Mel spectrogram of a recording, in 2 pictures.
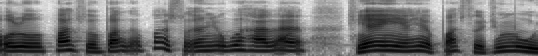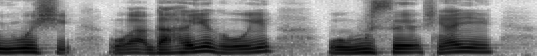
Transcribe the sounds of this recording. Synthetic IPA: wo̰˦lo˧pa˦so˧˨ba˧ɡa˧pa˦so˨e˦ɲi˦ɡʷo˦ɦa˦la̰˦ja˧ | ʃi˨ja˦je˦ja˧ha˦pa˦so˨t͡ʃi˦ma˦wo˨ji˨wo˧ʃḭ˨ | wo̰˨a˨ɡa˨ɦe˧je˦ɡe˨wo˧je˦ | wo˨wu˧se˧ʃi˨a˦je˧

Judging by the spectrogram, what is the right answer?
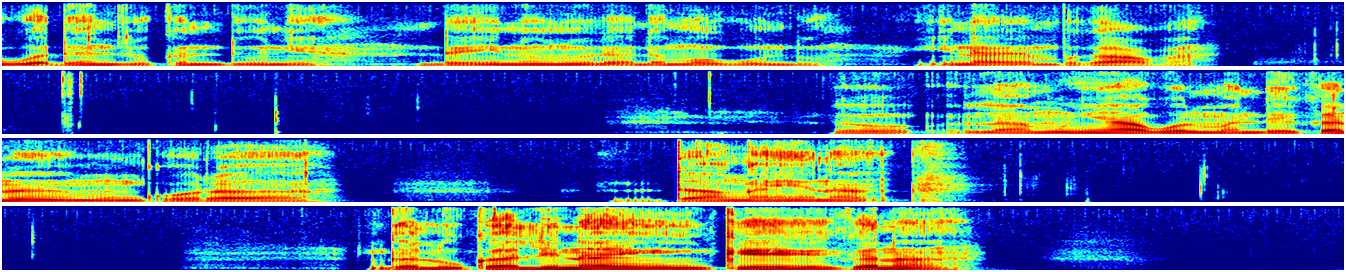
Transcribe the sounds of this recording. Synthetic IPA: ɡʷa˨da˦n˦d͡ʒu˨ki˦ndu˦ni˦ja˨da˨i˦nu˦nu˦˨da̰˨da˦ma˨ɡṵ˨ndu˦ | ḭ˦na˨mbə˦ka˦˨ɣva̰˦ | to˨la˨mu˦ŋ˦ja˦ɡo˨lma˨nde˦ka˦na˨mu˨ko̰˨ɾa˦ | da˨ŋa˨ja˦na˦ | ɡa˨lu˨ka˨li˦na˨ji˨ka˦ka˦na˨

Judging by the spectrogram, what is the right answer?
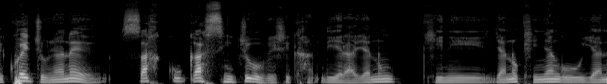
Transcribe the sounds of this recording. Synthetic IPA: i˧kʷʰwe˦t͡ʃu˨ɲã˧nẽ˦˨sa˦ku˦ka˦sĩ˧t͡ʃu˦˧˨βi˨ʂi˧kʰa̰˨nd̪i˧e˧ɾa̰˨ja˧nũ˦ | kʰi˧nĩ˧ja˧nũ˦kʰi˧ɲã˦ŋɡu˧ja˧n

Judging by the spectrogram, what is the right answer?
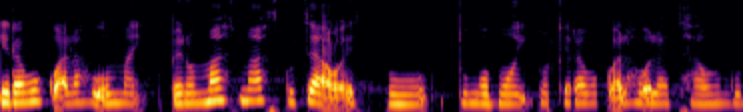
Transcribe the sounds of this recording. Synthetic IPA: i˧ɾa˧βu˦kʷa̰˧la˧ɦu˧ʔu˧mã˧jpe˧ɾo˧mã˦smã˦sku˧t͡sa˦ʔo̰˧ʔḛ˧st̪pu˧pu˧ŋɡo˧mõ˧jpo˧ɾke˧ɾa˧βu˦kʷa̰˧la˦ɦu˦ʔla˧t͡sʰa˧wu˧ŋɡu˧

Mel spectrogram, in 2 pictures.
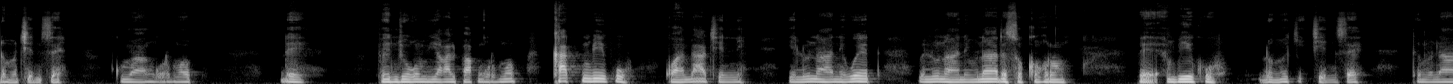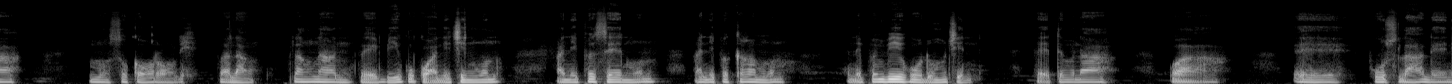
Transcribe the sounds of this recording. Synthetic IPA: do˨mu˨t͡ʃi˨nse˦ | ku˦ma˨˦ŋɡṵ˨ɾmo˦p̚ | ɗe˦ | pe˨n˦d͡ʒu˦ku˦m˨ja˨ka˦lpa˨kŋ̩˦ɡu˨ɾmo˦p̚ | ka˦t̚m̩˦bi˦ku˦ | kwa˨nda̰˦t͡ʃi˨nːi˨ | ji˨lu˦na˨ni˨we˦t | bi˨lu˦na˨ni˨mi˨na˦de˦so˨kːo˨kɾo˨ŋ | pḛ˨˦m̩˦bi˦ku˦ | ɗo˨mi˦ki̥˨t͡ʃi˨nse˦ | te˦mi˨na˦ | mu˨su˦ko˨kɾo̰˨ŋdi˨ | pe˨la˨ŋ | pə˦la˦ŋna˦˨npḛ˨m˦bi˦ku˦kṵ˨a̰˨ni˨t͡ʃi˨nmu˦n | a˨ni˨pə˦se˨nmu˦n | a˨ni˨pe˦ka˦ka˦mu˦n | a˨nḭ˨pə˦mbi˦ku˦˨ɗu˨mu˦t͡ʃi˨n | pḛ˨ti˦mi˨˦na˦ | ku˦a̰˦ | e˨ | pu˦sla˨˦nde˦ni˨

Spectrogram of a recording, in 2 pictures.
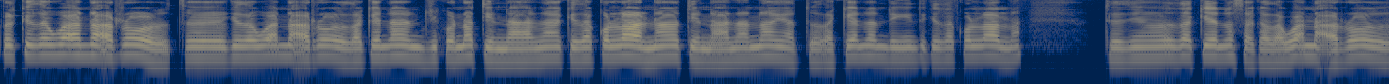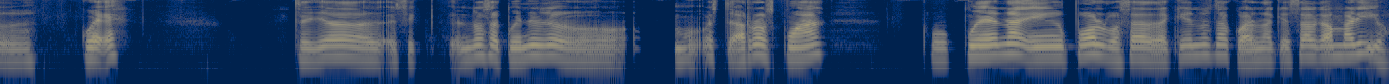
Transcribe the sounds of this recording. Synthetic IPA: pe˧ɾki˧ða˧wa˦nã˦˧a˧ro˦st̪e˧ki˧ða˧wa˦nã̰˧a˧ro˦sða˧ke˦nã˦ɾi˧ko˧nã˦t̪i˧nã˨nã˦ki˧ða˧ko˧la˦˨lnã˦t̪i˧nã˨˧nã˧nã˦ɲã˧t̪u˨ða̰˧ke˦nã˦ndĩ˧d̪i˧ki˧ða˧ko˧la˦˨lnã˦ | t̪e˧ði˧õ˧ða˦ke˦nã˦sa˧˨ka˧ða˧wa˦nã̰˧ʔa̰˨ro˦˨s | kʷe˧ʔe˦ | t̪e˧ja̰˦˧si˧nũ˦s̬a˧kʷi˧nĩ˦o˦˧ | ḛ˧st̪e˧a˨ro˦˨skʷã˦ | pu˧kʷẽ˧˦nã˦ĩ˧po˦lβo˨sa˦ða̰˧ki˦nũ˦ã˦kʷa˨˧˨nã˧ke˧sa˦lɣa˧mã˧ɾi˦jo˨

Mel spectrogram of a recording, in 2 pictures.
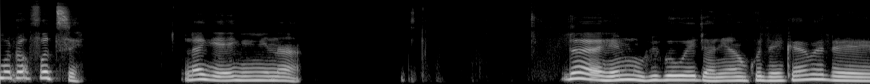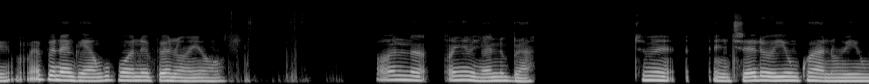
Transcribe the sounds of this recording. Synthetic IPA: mʊ̃˦dɔ˦fʊ˦tʰɪ˨ | la˦ɡɛ˨˦ɲĩ˦ɲĩ˦nã˦˨ | dɛ˦˨ɦɪ̃˨˦n˦mʊ̃˨bi˦bo˦wo˦e˦d͡ʑa˨nɪ̃˦a˦ŋ̩˦kʰʊ˦dɪ̃˨ŋ˦kʰɛ˦bɛ˦dɪ˨mɛ̰˦pʰɛ˦nã˨kɛ˨ɲã˨ŋkʊ˦pɔ̃˦nɪ̃˦˨pʰɛ˦nʊ̃˨ɔ˨ɲɛ̃˦hɔ˦ | ɔ˦nã˨ɔ̰˦ɲɛ̃˦mĩ˨hã˦nːɪ̃˦bɾa˨˦ | tʰʊ˦mɛ̃˨ | ɲ̩˨t͡ɕʰɪ˨ɛ˦dɪ˦˨ɔ˦ji˦ŋ̩˦kʰa˨nʊ̃˨˦ji˦

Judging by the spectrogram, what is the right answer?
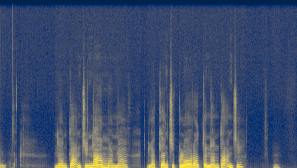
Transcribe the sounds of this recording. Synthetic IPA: nã˧nt̪a˧ʔnt͡ʃi˧nã˦mã˧nã˦ | la˧knt͡ʃi˧klo˧ɾo˦t̪e˨nã˧˦nt̪a˦ʔnt͡ʃi˦˨

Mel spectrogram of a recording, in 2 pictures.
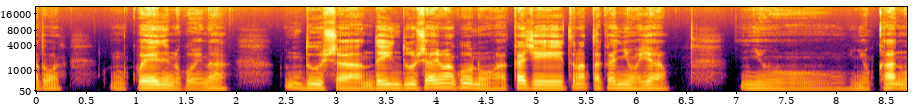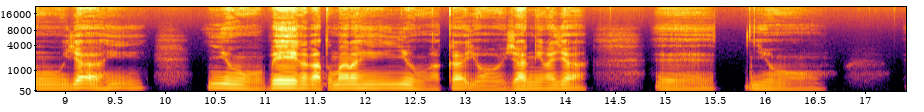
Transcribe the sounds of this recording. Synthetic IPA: ṵ˧kʷã̰˧ | kʷe˦ni˧nũ˨ku˨ĩ˧˨nã˦ | nd̪u˧ʃa̰˨nd̪e˧i˧nd̪u˧ʃa˦ju˦ã˦kuː˦nṵ̃ː˧˨ha̰˨ka˦ʒe˧˨˧t̪a˧nã˦t̪a˨ka˦ɲũː˧˨˧ja˦a˧ | ɲũː˨ | ɲũː˨ka˦nũ˧ja˦a˧ɦḭ̃˦ | ɲũː˦βe˦ka˧kã˨t̪u˧mã˦ɾã˦hĩ˦ɲũː˦˨ha˨ka˦ḭ˧o˨ja˧nĩ˧ɾã˦ja˦a̰˧˨ | ɲũː˧˨

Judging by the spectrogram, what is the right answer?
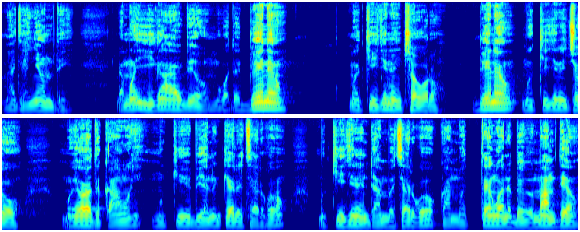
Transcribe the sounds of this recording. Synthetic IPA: ma˨˦t͡ʃa˨ɲo˦mti˨ | lʔa̰˨ma˦ji˨ka˦ŋa˨˦bi˨jo˨mu˨ko˨ta˨dʷe˦ne˦u˦ | ma˨ke˨d͡ʒi˦ni˨nt͡ʃo˦wu˨ɾo˨ | dʷe˦ne˦u˦ma˨ke˦˨d͡ʒi˦ni˨nt͡ʃo˦wo˨ | mṵ˨jo˦ti˨ka˨nwi˦mu˨ke˨˦bi˨o˨ni˦ke˦ɾe˨t͡ʃa˨ɾko˦ | mu˨ke˦d͡ʒi˦ni˨n˨da˨mba˨t͡ʃa˦ɾko˦ka˨nbu˨te˦ŋwa˦ni˨be˨ba˨ma˦mt̬e˦o˦˨

